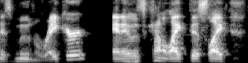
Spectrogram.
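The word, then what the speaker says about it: Moonraker: And then someone pointed out there's no n is moon raker.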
